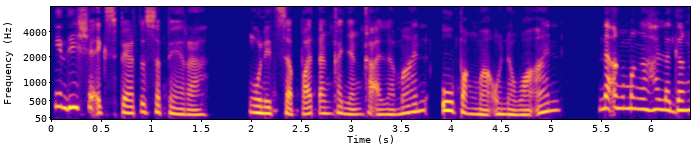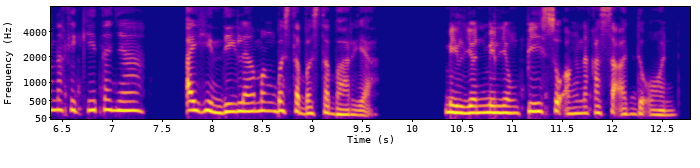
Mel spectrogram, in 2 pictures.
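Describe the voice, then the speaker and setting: A woman's voice: fairly low pitch, lively intonation, normal speed, darkish tone, no room sound. A woman narrating a scripted audiobook drama in a dramatic storytelling style.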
